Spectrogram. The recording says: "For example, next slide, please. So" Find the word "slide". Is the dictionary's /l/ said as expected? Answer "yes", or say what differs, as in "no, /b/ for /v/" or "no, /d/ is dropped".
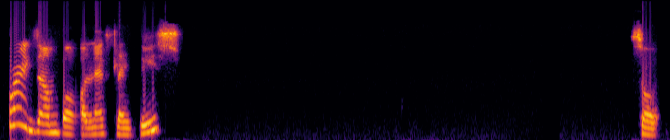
yes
